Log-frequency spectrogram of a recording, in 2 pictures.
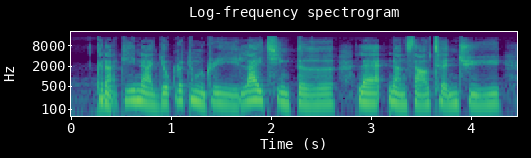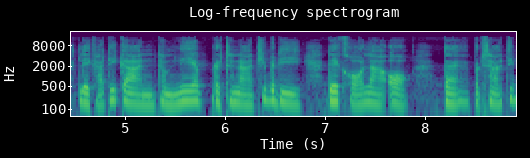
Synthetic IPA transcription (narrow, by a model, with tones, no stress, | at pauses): kʰa˧na̰˨˩ʔt̪ʰiː˥˩naː˧jo˦˥k̚ɾa˥t̪ʰːa˧mo˧nt̪ɾiː˧la˥˩jt͡ɕʰi˧ŋt̪ɤː˧lɛ˦˥naː˩˦ŋsaː˩˦wt͡ɕʰɤ˩˦nt͡ɕiː˩˦leː˧kʰaː˩˦t̪ʰi˦˥kaː˧nt̪ʰa˧mni˥˩əpːɾa˧t̪ʰaː˧naː˧t̪ʰi˦˥ba˧diː˧daː˥˩jkʰɔː˩˦laː˩˦ʔɔː˨˩k̚t̪ɛː˨˩pɾa˧t̪ʰaː˧t̪ʰi˦˥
